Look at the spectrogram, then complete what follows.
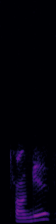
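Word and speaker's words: Tonges: I think we'll see a lot from I'm gonna butcher the last name of the uh tight end Jake Tongis.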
